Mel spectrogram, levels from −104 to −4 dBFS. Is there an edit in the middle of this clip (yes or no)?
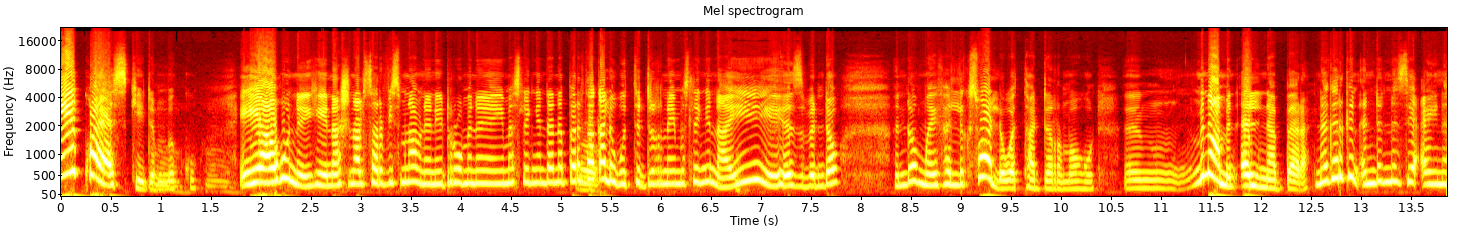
no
